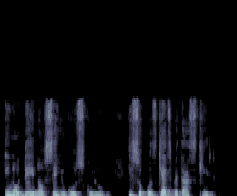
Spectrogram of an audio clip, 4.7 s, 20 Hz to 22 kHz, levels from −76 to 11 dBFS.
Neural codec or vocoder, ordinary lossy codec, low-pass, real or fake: vocoder, 44.1 kHz, 128 mel bands, Pupu-Vocoder; MP3, 64 kbps; 10.8 kHz; fake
